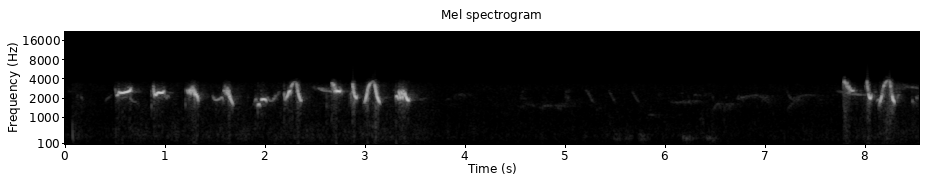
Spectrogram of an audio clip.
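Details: Greater green leafbird singing, played to coax a reluctant caged bird into song: a three-second series of loud, sweeping whistled notes, a long pause, then another brief burst.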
